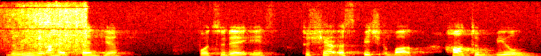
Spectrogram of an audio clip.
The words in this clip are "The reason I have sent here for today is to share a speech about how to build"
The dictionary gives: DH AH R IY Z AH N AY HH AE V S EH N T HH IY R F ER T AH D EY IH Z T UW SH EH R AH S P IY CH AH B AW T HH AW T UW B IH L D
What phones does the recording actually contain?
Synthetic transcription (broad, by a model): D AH R IY Z AH N AY HH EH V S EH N HH IY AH F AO T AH D EY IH S T UW SH EH R AH S P IY CH AH B AW T HH AW T UW B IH L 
